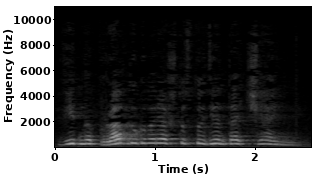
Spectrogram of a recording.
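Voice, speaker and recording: Stage role: actress as a protective, brusque flophouse woman, very high voice, echoey recording. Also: moderate pace, mellow, lo-fi sound, natural voice. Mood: indignant, protective. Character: protective, blunt woman comforting a friend, snapping at mockers. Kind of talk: theatrical stage acting.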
